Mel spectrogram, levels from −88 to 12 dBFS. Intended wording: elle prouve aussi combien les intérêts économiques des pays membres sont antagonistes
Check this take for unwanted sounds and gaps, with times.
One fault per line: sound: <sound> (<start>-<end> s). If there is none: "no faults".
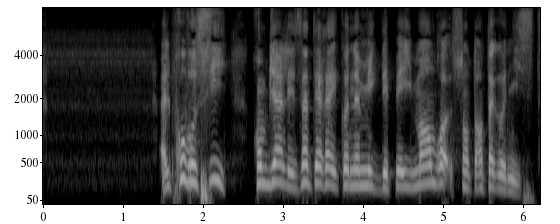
no faults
